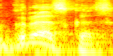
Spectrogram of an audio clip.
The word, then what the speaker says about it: Gresa: missed opportunity come to gresas have a fresa exactly it's very nice refreshing what is this fresa you speak of it's a really refreshing Citrus soda rhymes with your name just thought it might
